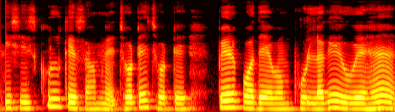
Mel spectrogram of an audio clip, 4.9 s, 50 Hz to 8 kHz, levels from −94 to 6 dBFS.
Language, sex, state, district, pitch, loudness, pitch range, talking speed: Hindi, male, Jharkhand, Deoghar, 150 Hz, -17 LUFS, 145-165 Hz, 145 wpm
